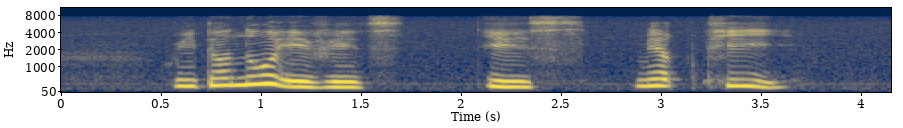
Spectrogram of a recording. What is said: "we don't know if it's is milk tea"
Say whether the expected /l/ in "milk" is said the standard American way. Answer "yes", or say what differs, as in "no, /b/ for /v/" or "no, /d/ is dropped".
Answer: no, /l/ is dropped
